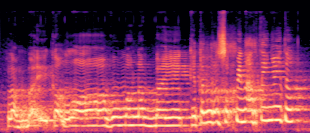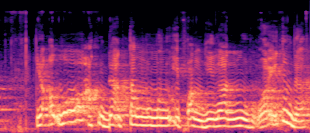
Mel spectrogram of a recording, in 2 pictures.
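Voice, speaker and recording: A man preaching, telling stories with jokes and loud emotional peaks. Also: sits high, slight background noise. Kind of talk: informal religious study talk. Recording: echoey room, dull lo-fi sound.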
